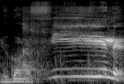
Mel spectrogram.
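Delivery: high, slow, drawn-out, laughing mocking taunt.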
